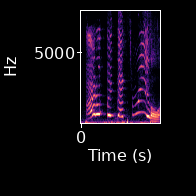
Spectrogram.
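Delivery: squeaky falsetto disbelief; comic protest way up in falsetto; high-pitched denial. Acted. Prisoner disputing the CCTV footage, in squeaky denial.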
